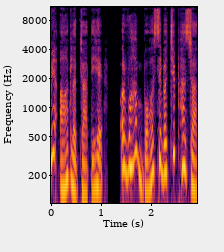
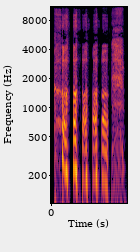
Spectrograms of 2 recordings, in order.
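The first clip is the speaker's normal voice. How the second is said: happy witch laugh. Acted. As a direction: let out a delighted little cackle. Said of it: "चुड़ैल खुश हो जाती है".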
